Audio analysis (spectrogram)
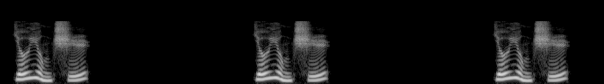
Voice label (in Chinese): "遊泳池", Mandarin; Traditional Chinese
